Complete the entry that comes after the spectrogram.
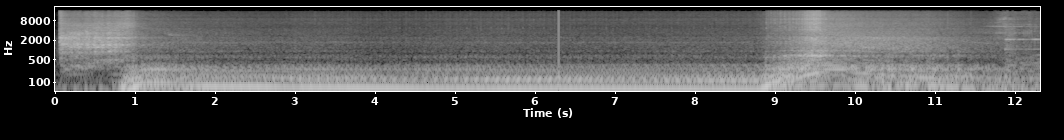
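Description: Car engine sound effect: a deep, steady engine rumble, then about nine seconds in a rev with the pitch sweeping up and down and a whoosh, fading away.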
